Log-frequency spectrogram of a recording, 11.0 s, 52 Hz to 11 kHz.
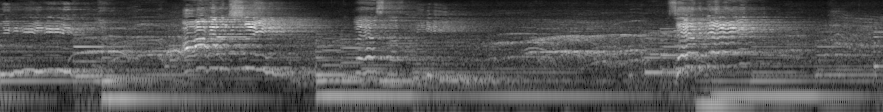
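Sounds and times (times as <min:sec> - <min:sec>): audience cheering and screaming: 0:00.7 - 0:04.0, 0:05.9 - 0:11.0.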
